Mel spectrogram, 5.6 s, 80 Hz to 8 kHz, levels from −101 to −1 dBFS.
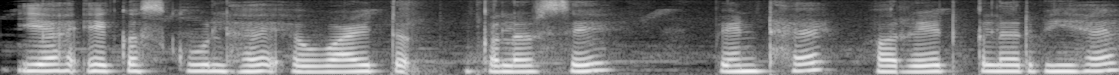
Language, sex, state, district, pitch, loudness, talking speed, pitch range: Hindi, female, Jharkhand, Palamu, 240 Hz, -14 LUFS, 150 wpm, 235-255 Hz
